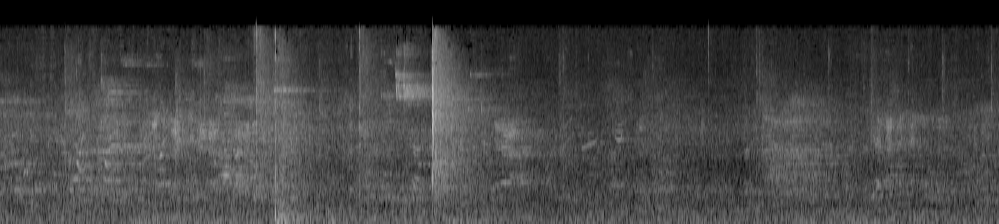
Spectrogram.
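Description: Voices of many people murmur in a large echoing hall.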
